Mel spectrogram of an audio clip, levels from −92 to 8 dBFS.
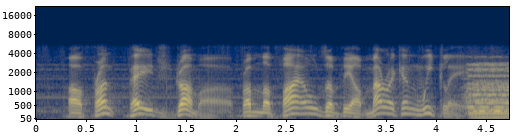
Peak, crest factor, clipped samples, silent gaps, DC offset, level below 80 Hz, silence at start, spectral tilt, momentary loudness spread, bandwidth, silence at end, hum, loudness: -2 dBFS; 18 dB; under 0.1%; none; under 0.1%; -44 dBFS; 0.3 s; -4 dB/octave; 8 LU; 5.4 kHz; 0 s; none; -21 LUFS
